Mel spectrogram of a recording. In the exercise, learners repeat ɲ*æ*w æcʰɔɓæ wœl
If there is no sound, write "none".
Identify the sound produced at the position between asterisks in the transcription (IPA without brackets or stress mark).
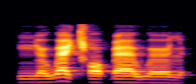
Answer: œ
